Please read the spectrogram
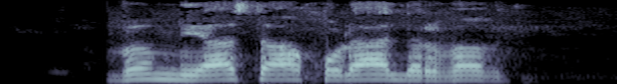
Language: Yidgha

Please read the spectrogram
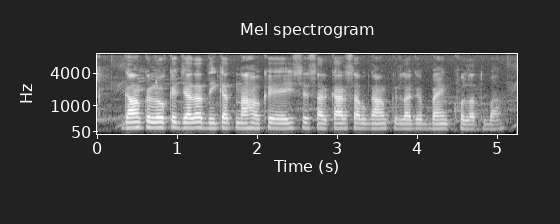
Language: Bhojpuri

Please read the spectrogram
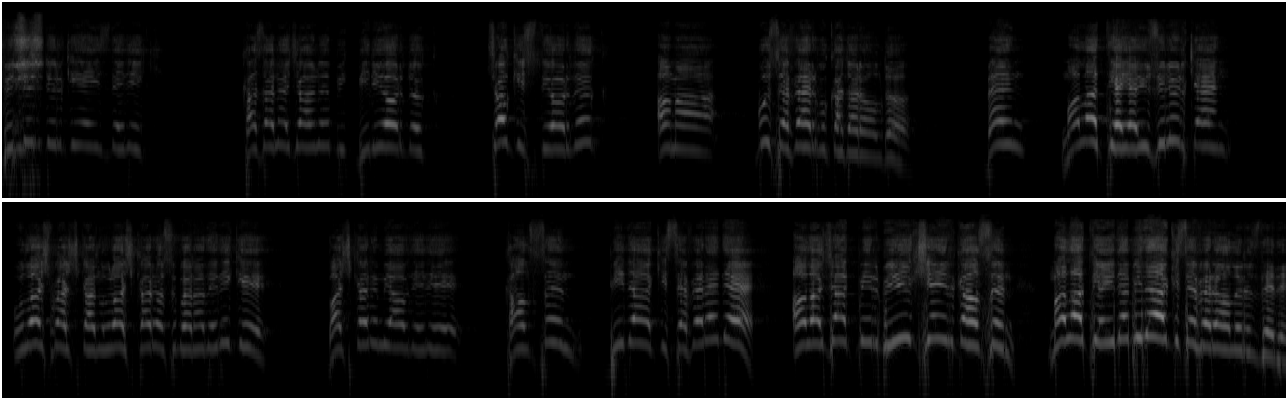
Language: Turkish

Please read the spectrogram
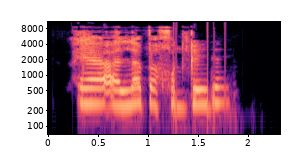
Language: Pashto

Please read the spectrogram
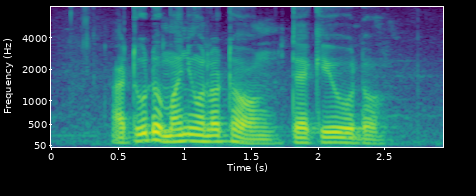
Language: Luo (Kenya and Tanzania)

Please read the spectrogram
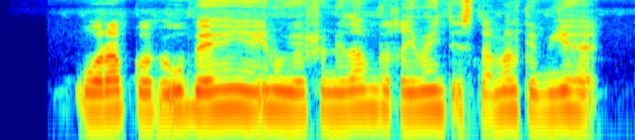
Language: Somali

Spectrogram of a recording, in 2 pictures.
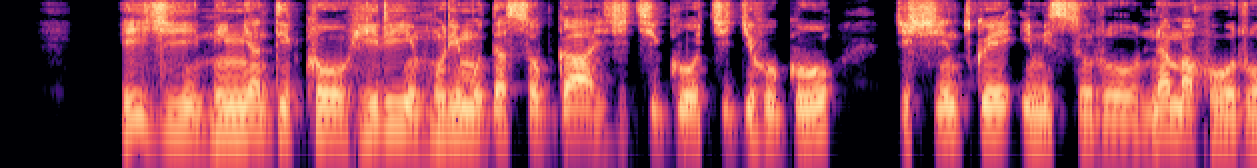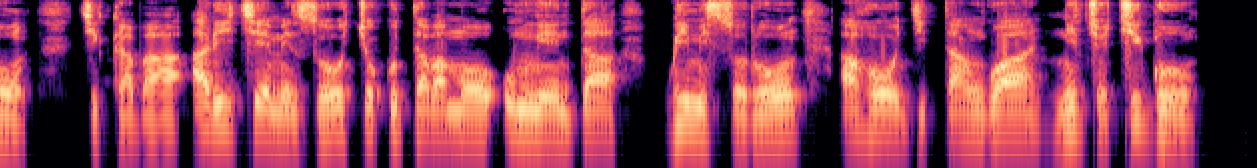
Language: Kinyarwanda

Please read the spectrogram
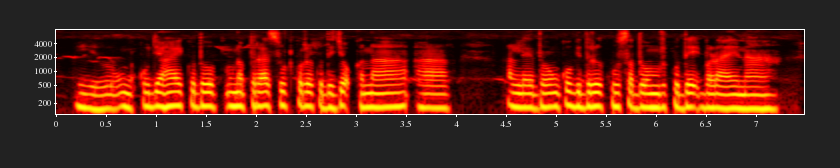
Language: Santali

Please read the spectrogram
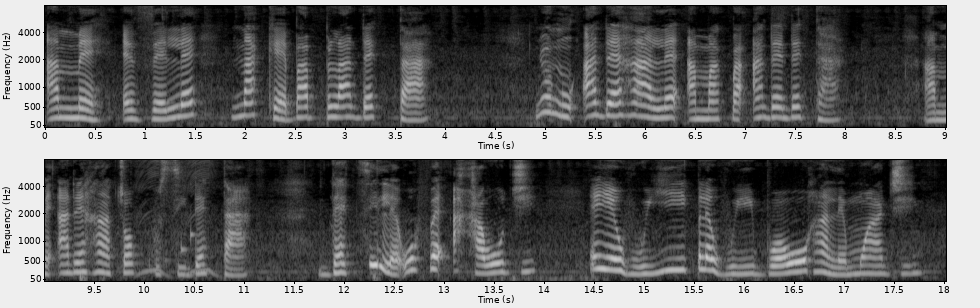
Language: Ewe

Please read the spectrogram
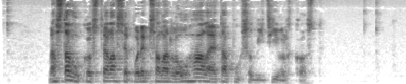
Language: Czech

